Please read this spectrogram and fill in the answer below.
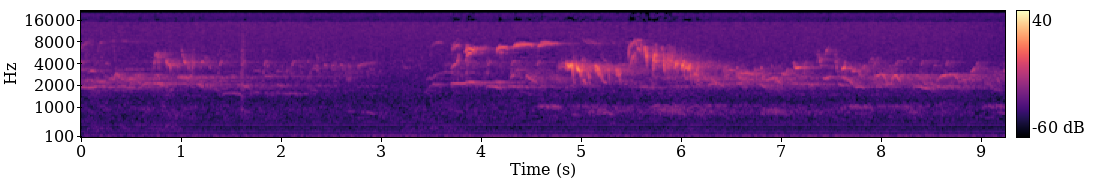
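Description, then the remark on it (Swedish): A small songbird perched in a spruce sings a thin, very high-pitched rippling trill, faint, swelling to a brighter burst midway over a steady low background hum. “Jag sitter ofta uppe i en gran och sjunger det här med de här höga, höga tonerna och det här porlande”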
